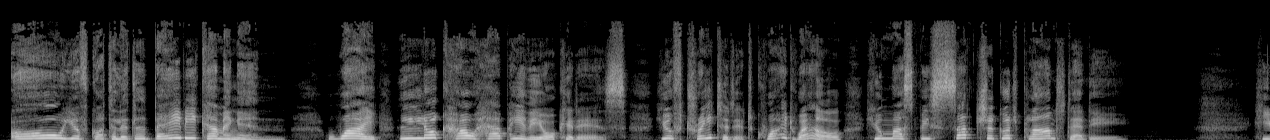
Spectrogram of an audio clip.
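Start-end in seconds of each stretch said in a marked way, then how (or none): 0.1-11.3 much higher and louder, cooing; gushing delight. Acted. Shopkeeper Jan coos delightedly over Crowley's orchid baby. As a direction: gush over the little baby plant.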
